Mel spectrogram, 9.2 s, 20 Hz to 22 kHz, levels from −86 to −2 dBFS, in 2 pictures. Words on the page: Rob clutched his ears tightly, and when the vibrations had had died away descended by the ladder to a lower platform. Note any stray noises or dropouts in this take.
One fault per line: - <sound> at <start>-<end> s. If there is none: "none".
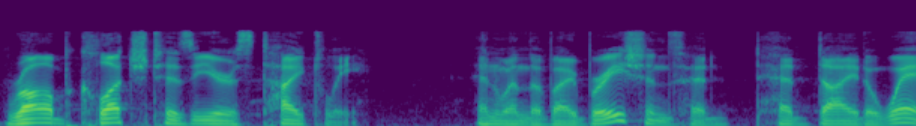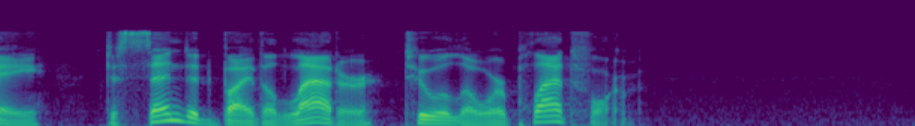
none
